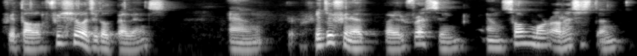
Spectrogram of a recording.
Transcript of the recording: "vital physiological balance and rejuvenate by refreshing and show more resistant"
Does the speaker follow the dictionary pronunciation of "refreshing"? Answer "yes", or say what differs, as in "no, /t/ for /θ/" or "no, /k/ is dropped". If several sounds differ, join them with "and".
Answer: no, /s/ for /ʃ/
